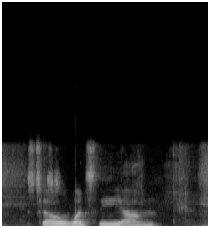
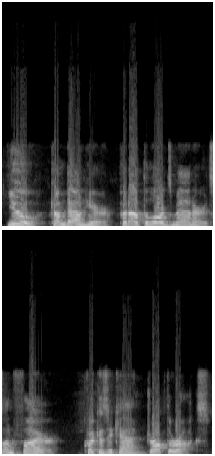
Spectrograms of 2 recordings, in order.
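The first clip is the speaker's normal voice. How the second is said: high, urgent shouted orders; shouting out; 8 semitones higher than usual. Acted. Man at the tower calling workers down, shouting out. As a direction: call up to workers far above. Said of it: "shout out to them".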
